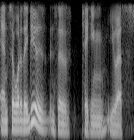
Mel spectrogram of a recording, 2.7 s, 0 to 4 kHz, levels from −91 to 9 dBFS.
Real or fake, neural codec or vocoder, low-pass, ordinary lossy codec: fake; codec, 16 kHz, 2 kbps, FunCodec, trained on Chinese and English, 25 frames a second; 3.6 kHz; Opus, 24 kbps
